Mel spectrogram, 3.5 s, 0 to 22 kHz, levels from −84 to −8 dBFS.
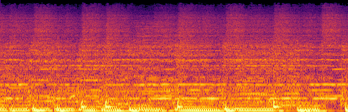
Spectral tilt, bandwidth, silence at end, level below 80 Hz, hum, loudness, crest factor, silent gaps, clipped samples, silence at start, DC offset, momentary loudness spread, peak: -5.5 dB/octave; 18 kHz; 0 s; -14 dBFS; none; -12 LUFS; 10 dB; none; under 0.1%; 0 s; under 0.1%; 1 LU; 0 dBFS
